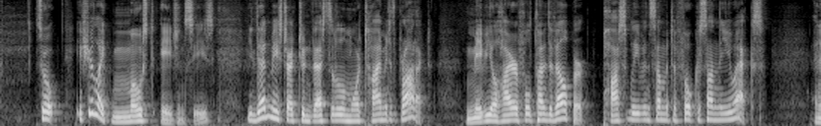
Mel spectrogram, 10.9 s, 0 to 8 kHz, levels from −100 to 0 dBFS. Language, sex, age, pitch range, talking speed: English, male, 50-69, 90-135 Hz, 185 wpm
